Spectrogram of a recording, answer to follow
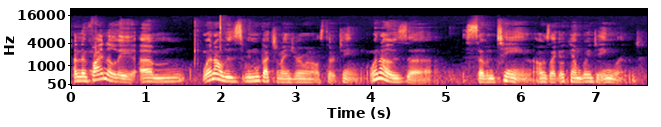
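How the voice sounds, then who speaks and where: A middle-aged woman designer telling stories in a casual interview, lively and laughing often, doing little voices for her parents. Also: rumbling low, brisk, slight background noise. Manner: animated storyteller, laughs often, acts out quoted family voices. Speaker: fashion designer guest. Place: living room studio with sofas.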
